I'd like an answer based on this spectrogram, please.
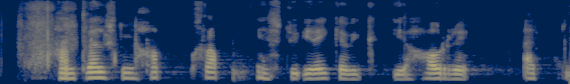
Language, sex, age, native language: Icelandic, male, 13, Icelandic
